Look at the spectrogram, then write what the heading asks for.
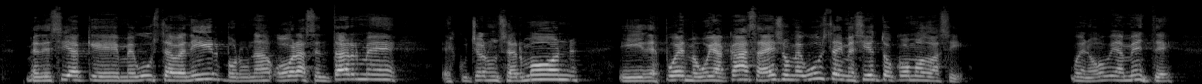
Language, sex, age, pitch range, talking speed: English, male, 60-79, 165-210 Hz, 150 wpm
